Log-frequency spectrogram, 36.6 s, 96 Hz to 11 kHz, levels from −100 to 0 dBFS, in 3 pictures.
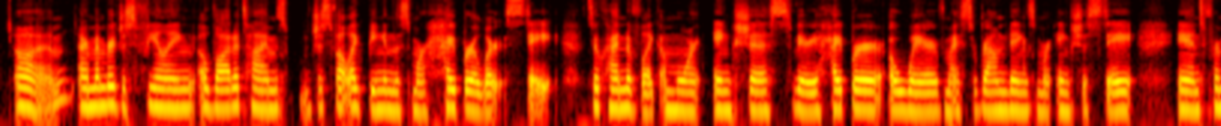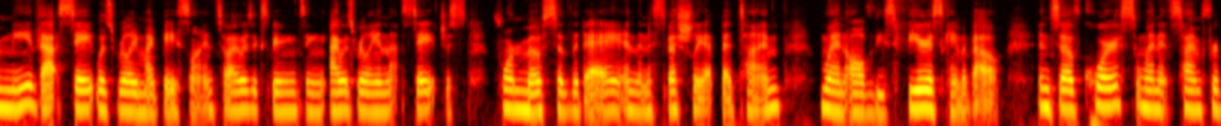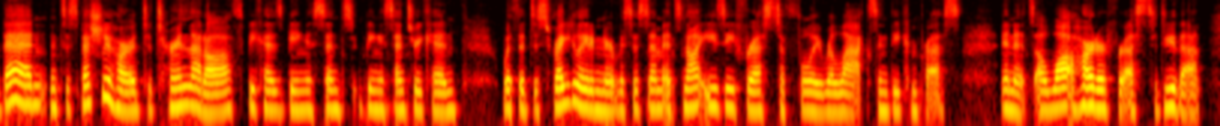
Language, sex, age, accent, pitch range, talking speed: English, female, 20-39, American, 175-200 Hz, 200 wpm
